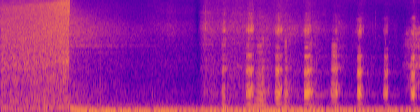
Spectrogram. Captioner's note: laughing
